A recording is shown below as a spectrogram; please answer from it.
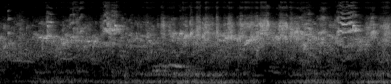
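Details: A colony of lovebirds in breeding season, a dense continuous chorus of high shrill chirps and squeaky chatter from many birds at once, overlapping throughout without pause.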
